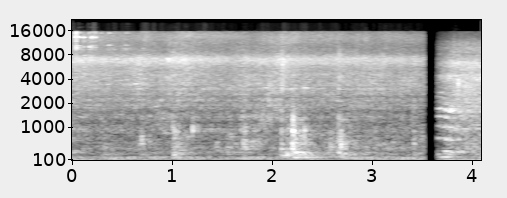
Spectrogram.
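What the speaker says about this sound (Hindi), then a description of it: "प्याज हमारे फ्राई हो रहे हैं" Sliced onions frying in oil in a pan for a masala baingan dish, a steady close sizzle with occasional stirring scrapes and light clinks, briefly dropping out near the end before resuming.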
